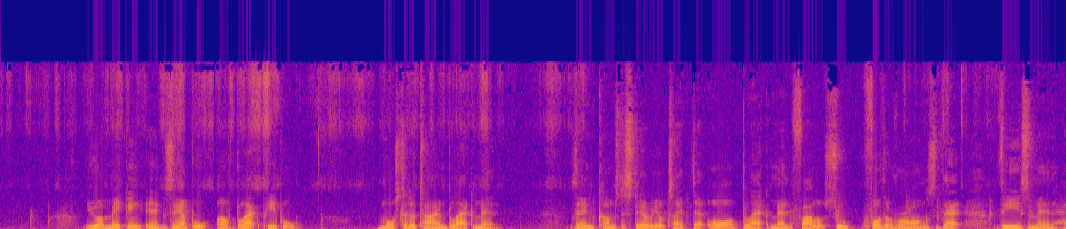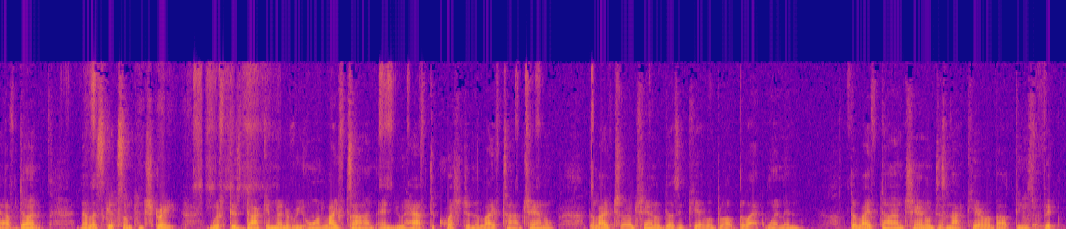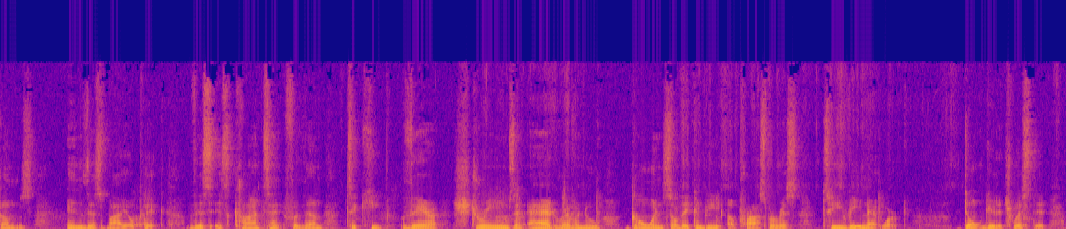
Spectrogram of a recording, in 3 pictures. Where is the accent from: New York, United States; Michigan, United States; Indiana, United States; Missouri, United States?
New York, United States; New York City; when I was growing up in the Bronx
